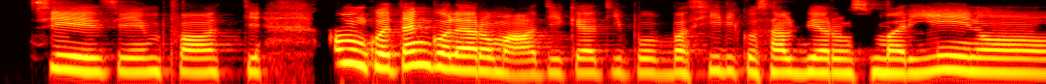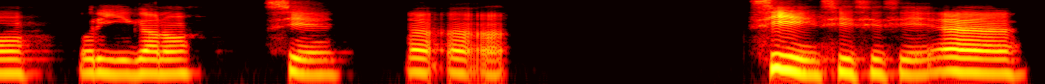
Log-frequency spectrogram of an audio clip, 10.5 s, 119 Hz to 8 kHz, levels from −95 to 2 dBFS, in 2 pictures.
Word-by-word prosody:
Sì, 250 - +2
sì, 220 0 -5
infatti. 220 0 -2 0.3
Comunque 325 -5 +5
tengo 290 +1 +5
le 250 -2 +6
aromatiche, 210 -2 +2
tipo 215 0 -8
basilico, 220 +2 -5
salvia 220 +1 0
e - - +4
rosmarino, 210 -1 -1
origano. 205 0 -6 0.3
Sì, 220 -3 -6 0.5
ah, 220 -1 -4
ah, 210 -2 -7
ah. - - -15 1.2
Sì, 235 -7 +4
sì, 210 +2 -6
sì, 205 +1 -9
sì, 200 +1 -11
eh, 215 -3 +1
215 Hz, 125 wpm, -23 LUFS, 210-230 Hz, 1.2 s, le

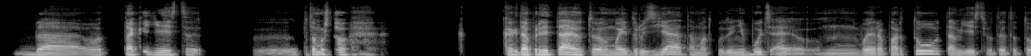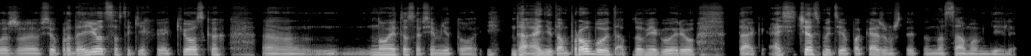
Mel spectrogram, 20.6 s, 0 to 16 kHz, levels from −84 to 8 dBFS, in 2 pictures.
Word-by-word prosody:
Да, 115 - 0
вот 110 +1 -5
так 120 -1 +3
и 155 - -1
есть, 125 -2 0
э, 110 -3 -4 0.5
э, 100 0 -9
потому 145 -1 +3
что 135 -3 -1 1.1
К - - -18 0.3
когда 125 -1 +6
прилетают, 130 -2 +6
э, 110 - +4
мои 115 0 +2
друзья 115 +8 +1
там 120 -5 -7
откуда-нибудь, 110 +6 -3
а, - - -5
о, 95 -2 -2
ам, 100 -1 -7
в 110 - 0
аэропорту, 110 - +2
там 115 -9 -2
есть 105 -1 -3
вот 100 -1 -9
это 105 +1 -4
тоже, 100 -1 -2
всё 105 +3 -3
продаётся, 125 - +2
в - - -15
таких, 100 0 -9
э, 100 -3 -4
киосках, 150 -4 0 0.3
э, - - -8
н 90 -1 -5
но 110 +12 -1
это 120 -1 0
совсем 100 -1 -5
не 100 -1 -2
то. 85 -2 -7
И, 95 -2 -13
да, 110 -3 +1
они 110 +2 +3
там 100 -2 0
пробуют, 145 -3 +6
а - - -5
потом 115 -1 -2
я 110 - +1
говорю: 105 0 0 0.4
"Так, - - -1
а - - -3
сейчас 145 0 +2
мы 110 -4 -3
тебе 100 -1 -2
покажем, 100 +2 -3
что 95 +1 -9
это 95 -1 -10
на 95 0 -4
самом 90 -3 -3
деле." 85 +1 -8
110 Hz, 175 wpm, -23 LUFS, 100-125 Hz, 1.1 s, когда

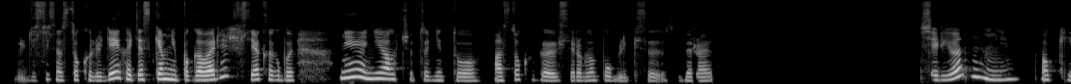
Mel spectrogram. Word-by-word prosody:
действительно 200 +3 -8
столько 205 +1 -6
людей, 245 +11 +4
хотя 225 -3 +1
с 225 - -6
кем 245 +1 +6
не 230 - +5
поговоришь, 210 - +4
я 230 +1 +4
как 215 -3 -4
бы: 195 -1 -2 0.4
"Не, 320 +2 +5
не, 265 0 +5
а 255 - +6
вот 245 0 -2
чё-то 195 - -10
не 190 0 -7
то". 175 -2 -4
А 185 - 0
столько, 210 +3 -9
э, 175 -2 +1
всё 185 - -8
равно 185 +1 -4
публики 185 -4 -8
с 165 - -9
собирает. 175 0 -6 2.1
Серьезно? 280 - 0
М. 240 -5 -1 0.2
Ок. 215 0 -3
210 Hz, 160 wpm, -24 LUFS, 185-245 Hz, 2.1 s, кем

